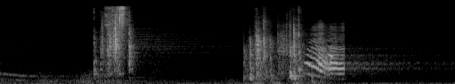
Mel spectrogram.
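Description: A key turns in a door lock.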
